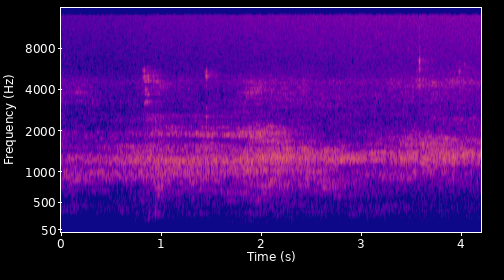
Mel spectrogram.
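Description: A man drinking beer from a pint glass: a few faint sipping and swallowing clicks over a soft hiss that swells in the middle and fades.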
